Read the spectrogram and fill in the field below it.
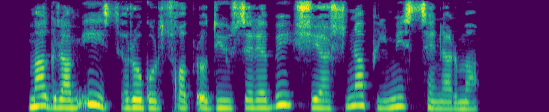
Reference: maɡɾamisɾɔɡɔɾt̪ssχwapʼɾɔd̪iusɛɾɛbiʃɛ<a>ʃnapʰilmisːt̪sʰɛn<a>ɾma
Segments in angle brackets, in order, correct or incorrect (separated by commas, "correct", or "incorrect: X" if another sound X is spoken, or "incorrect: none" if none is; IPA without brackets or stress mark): correct, correct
